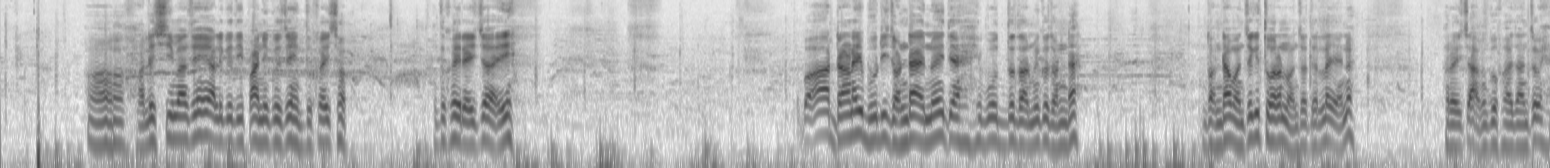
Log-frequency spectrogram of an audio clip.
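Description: Footsteps tread down stone steps outdoors.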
